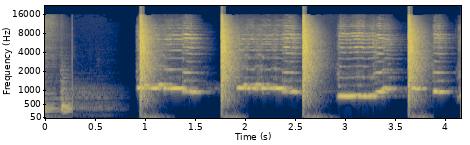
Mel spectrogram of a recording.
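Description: Background film score: after the earlier music breaks off, four sharp percussive hits come in, about a second apart. Each is followed by a short held whistle-like note, the notes shifting a little in pitch.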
